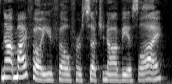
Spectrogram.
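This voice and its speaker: A woman's voice: medium pitch, normal speed, natural voice. A woman voicing a smug female feathered guardian in a storybook, teasing others in a gleeful, mocking manner.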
